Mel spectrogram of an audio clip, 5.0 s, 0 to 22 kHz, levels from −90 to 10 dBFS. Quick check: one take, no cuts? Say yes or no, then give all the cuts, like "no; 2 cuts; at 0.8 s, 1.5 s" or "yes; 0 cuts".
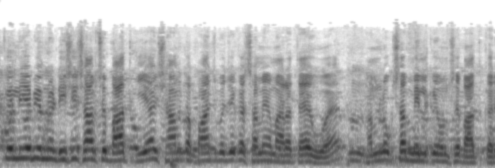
yes; 0 cuts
